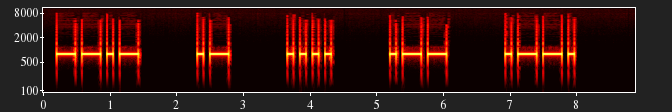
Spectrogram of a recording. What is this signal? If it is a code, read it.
Morse code, heard as a keyed tone, about 13 wpm, spaced as for 7 wpm, 800 Hz. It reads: QAHWP
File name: LEZIONI / 6 PKX0 / 6 P ws 12wpm 3117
